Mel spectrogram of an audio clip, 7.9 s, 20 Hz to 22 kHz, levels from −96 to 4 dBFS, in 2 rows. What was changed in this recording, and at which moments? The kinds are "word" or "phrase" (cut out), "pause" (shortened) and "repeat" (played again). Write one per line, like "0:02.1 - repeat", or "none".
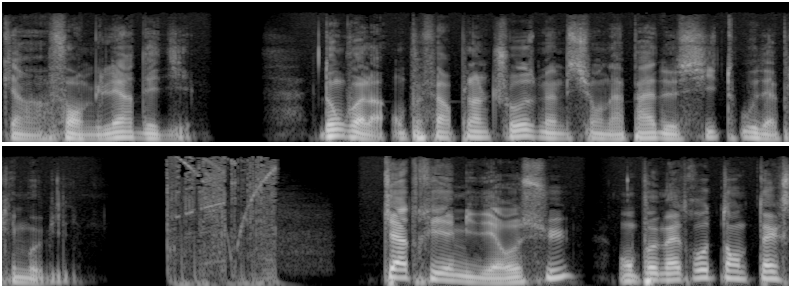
none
